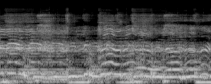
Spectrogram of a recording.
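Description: A woman singing a Bhojpuri-style song into a microphone, accompanied by dholak drum beats and an electronic keyboard.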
